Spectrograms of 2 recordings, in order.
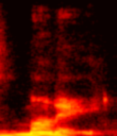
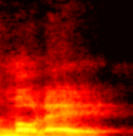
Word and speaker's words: Moné: how you doing Dwayne it's pronounced Mercedes money whatever I thought it was Monet no it's money because it's Sasha Banks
